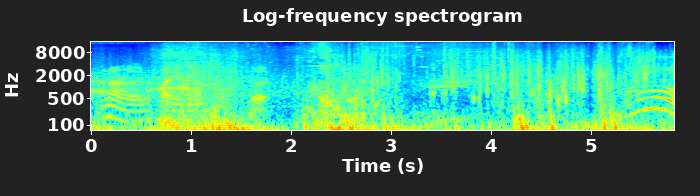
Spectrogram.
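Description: Heavy blows and bone-crunching impacts land in a fight.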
